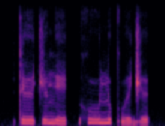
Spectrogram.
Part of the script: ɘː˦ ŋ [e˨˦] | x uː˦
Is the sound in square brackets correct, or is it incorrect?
correct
